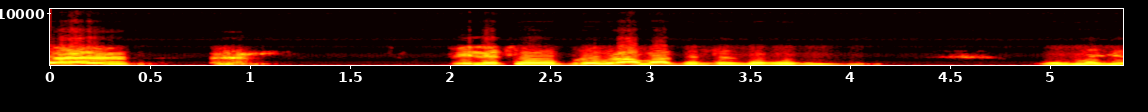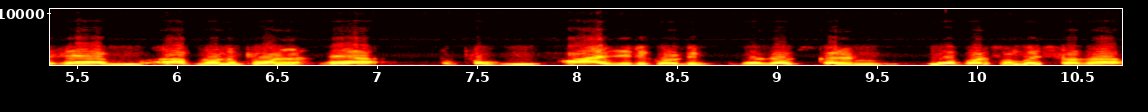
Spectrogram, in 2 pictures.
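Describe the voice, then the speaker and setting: A man with a fairly high pitch speaks in a monotone, flat way at very even loudness, leaving long, frequent pauses, in a dry, close sound with no echo. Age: 70s. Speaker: caller. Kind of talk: phone-in conversation. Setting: phone call. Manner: brief, deferential replies.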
